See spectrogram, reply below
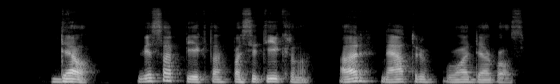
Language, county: Lithuanian, Utena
